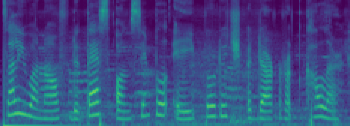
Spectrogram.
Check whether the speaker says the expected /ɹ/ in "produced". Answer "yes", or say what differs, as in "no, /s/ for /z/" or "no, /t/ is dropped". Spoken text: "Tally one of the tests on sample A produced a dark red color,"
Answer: no, /ɹ/ is dropped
